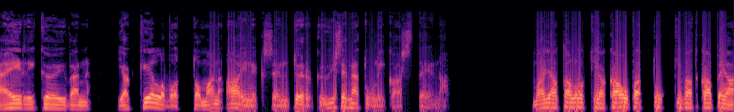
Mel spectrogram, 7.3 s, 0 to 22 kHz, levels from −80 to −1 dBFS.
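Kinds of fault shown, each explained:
Block size mismatch (truncated): Each block is written longer than the next stage reads, so its end is dropped. From 2.10 to 7.28 s this gives a 109 Hz buzz. The sound runs 1.16 times fast with its timbre kept, which fits 512-sample written blocks.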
